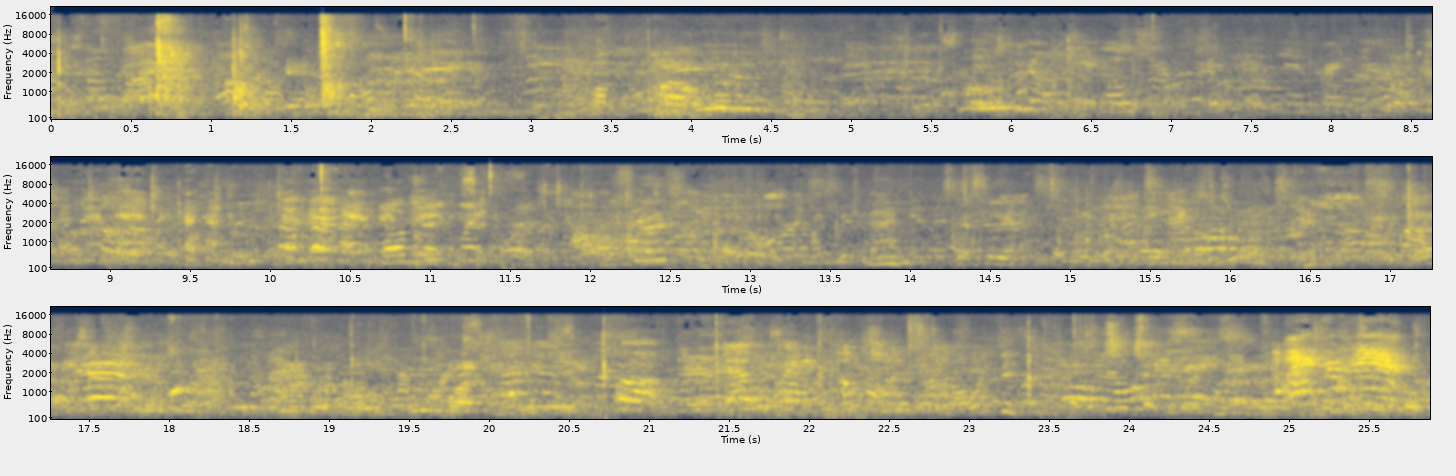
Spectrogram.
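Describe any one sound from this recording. A man talks to a group outdoors.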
